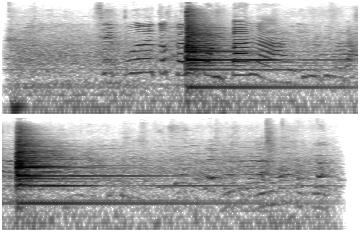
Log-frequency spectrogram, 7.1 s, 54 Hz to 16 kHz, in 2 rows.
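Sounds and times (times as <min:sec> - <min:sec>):
trisada bell ringing: 0:01.8 - 0:06.0.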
